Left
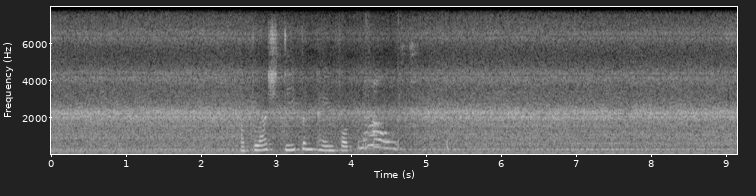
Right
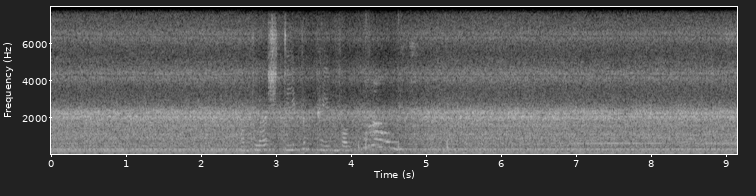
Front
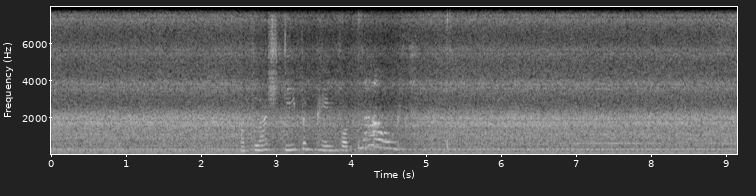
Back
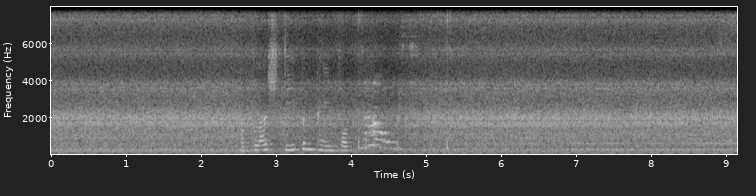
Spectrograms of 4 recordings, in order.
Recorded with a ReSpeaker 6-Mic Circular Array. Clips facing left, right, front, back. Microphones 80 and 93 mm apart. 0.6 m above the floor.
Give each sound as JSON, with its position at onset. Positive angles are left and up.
{"t": 2.5, "sound": "a woman speaking", "azimuth_deg": 100, "distance_m": 0.9}
{"t": 4.1, "sound": "a child speaking", "azimuth_deg": 80, "distance_m": 1.8}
